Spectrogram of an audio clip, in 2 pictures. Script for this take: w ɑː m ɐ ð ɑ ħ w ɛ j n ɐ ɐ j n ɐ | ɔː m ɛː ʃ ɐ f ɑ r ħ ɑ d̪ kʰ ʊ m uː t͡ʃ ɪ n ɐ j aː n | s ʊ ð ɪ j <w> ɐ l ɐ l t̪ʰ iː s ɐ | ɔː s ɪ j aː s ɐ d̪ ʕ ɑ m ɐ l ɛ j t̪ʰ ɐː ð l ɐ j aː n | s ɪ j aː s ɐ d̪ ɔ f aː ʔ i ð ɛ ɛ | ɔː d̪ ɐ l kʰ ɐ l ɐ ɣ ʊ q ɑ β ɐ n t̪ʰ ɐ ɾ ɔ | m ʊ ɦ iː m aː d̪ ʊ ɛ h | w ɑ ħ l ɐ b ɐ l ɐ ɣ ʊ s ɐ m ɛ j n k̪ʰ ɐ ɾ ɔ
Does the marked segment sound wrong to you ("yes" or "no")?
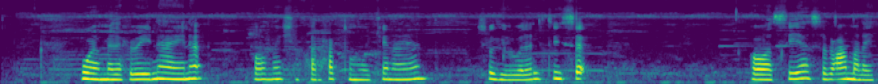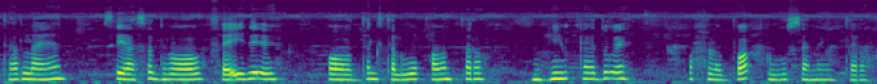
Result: no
